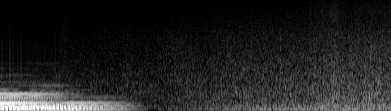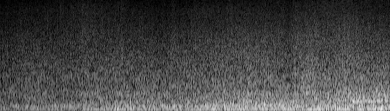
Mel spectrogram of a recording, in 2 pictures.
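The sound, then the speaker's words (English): Gentle ocean waves wash onto the shore at Coney Island a few feet away in a steady, rushing hiss that slowly swells louder, following a brief musical tone fading out at the start. No voices. “Three months later, soft waves crashed only a few feet ahead of me as I puffed the poison into my lungs.”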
